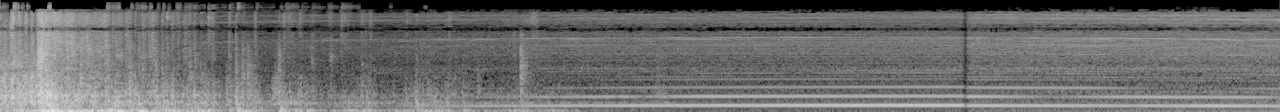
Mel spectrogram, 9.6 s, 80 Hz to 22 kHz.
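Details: Indesit IWC71453 washing machine: heavy rumbling thumps settle into a loud, steady droning hum as the drum spins on worn bearings.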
